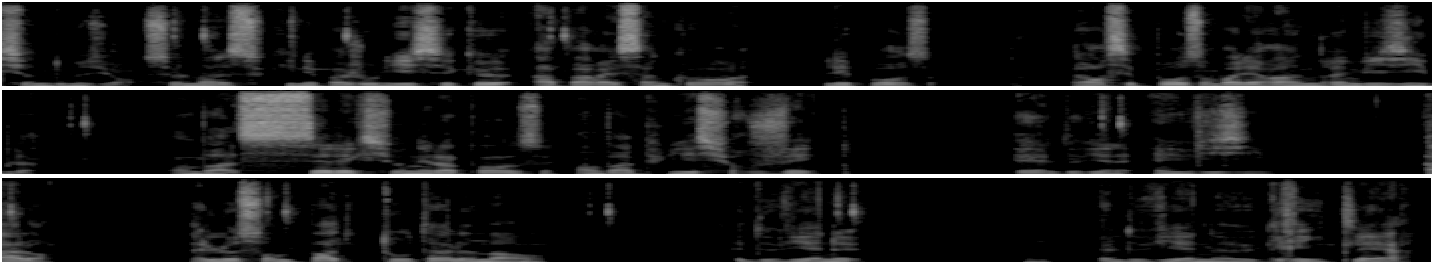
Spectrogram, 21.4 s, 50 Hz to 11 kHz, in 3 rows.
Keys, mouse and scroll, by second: 0.9 click, 1.4 click, 2.7 click, 7.5 click, 8.6 click, 11.4 v, 12.6 click, 13.1 v, 14.3 click, 14.7 v, 15.6 click, 16.0 v, 17.2 click, 17.6 v, 18.5 click, 18.9 v.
